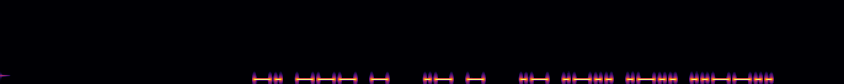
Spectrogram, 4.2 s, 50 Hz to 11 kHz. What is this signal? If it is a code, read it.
Morse code, heard as a keyed tone, about 44 wpm, 700 Hz. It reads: NOT AT ALL?
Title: Sentences from Top 600 Words 45wpm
